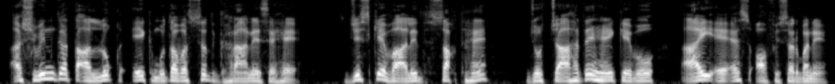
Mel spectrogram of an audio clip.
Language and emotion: Urdu, neutral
